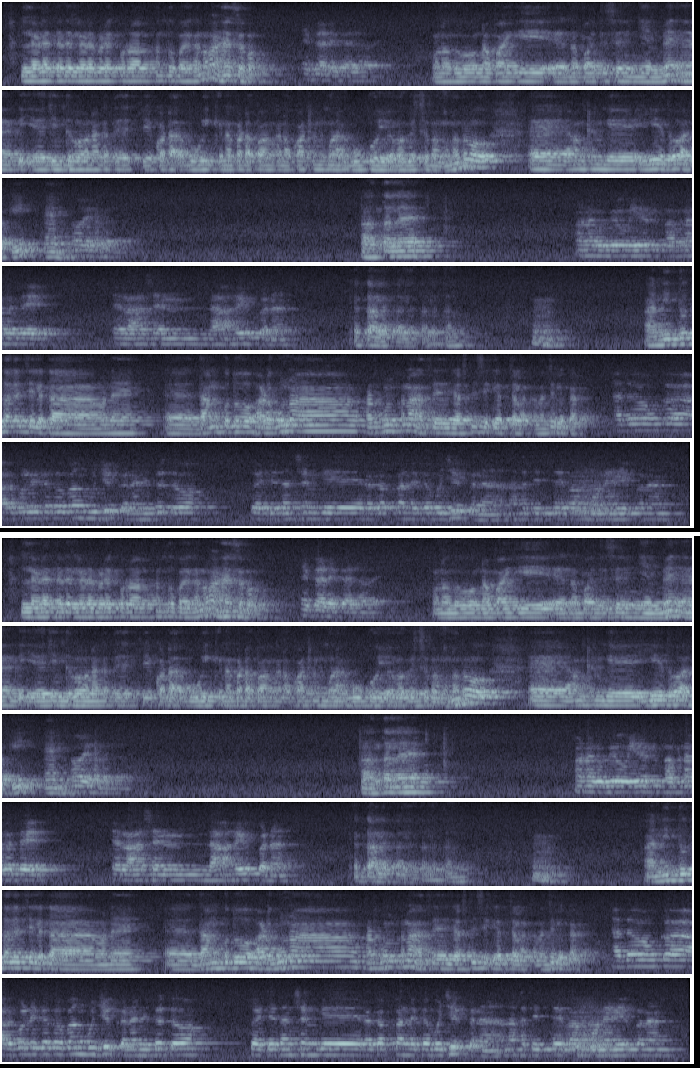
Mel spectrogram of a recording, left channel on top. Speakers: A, in the centre; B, on the right.
A: ᱞᱮᱲᱮ ᱛᱮᱲᱮ ᱞᱮᱲᱮ ᱵᱮᱲᱮ ᱠᱚᱨᱟᱣ ᱞᱮᱠᱷᱟᱱ ᱛᱚ ᱵᱟᱭ ᱜᱟᱱᱚᱜᱼᱟ ᱦᱮᱸ ᱥᱮ ᱵᱟᱝ?
B: ᱮᱠᱟᱞ ᱮᱠᱟᱞ ᱦᱳᱭ।
A: ᱚᱱᱟ ᱫᱚ ᱱᱟᱯᱟᱭ ᱜᱮ ᱱᱟᱯᱟᱭ ᱛᱮᱥᱮ ᱧᱮᱞ ᱢᱮ ᱠᱟᱹᱡ ᱤᱭᱟᱹ ᱪᱤᱱᱛᱟᱹ ᱵᱷᱟᱵᱱᱟ ᱠᱟᱛᱼᱼ ᱮᱫ ᱪᱮᱫ ᱚᱠᱟᱴᱟᱜ ᱵᱩᱜᱤᱜ ᱠᱟᱱᱟ ᱚᱠᱟᱴᱟᱜ ᱵᱩᱜᱤᱜ ᱠᱟᱱᱟ ᱚᱠᱟᱴᱟᱜ ᱵᱟᱝ ᱠᱟᱱᱟ ᱚᱠᱟ ᱴᱷᱮᱱ ᱠᱷᱚᱱᱟᱜ ᱟᱹᱜᱩ ᱠᱚ ᱦᱩᱭᱩᱜᱼᱟ ᱵᱷᱟᱜᱤ ᱥᱮ ᱵᱟᱝ ᱚᱱᱟ ᱫᱚ ᱮ ᱟᱢ ᱴᱷᱮᱱ ᱜᱮ ᱤᱭᱟᱹ ᱫᱚ ᱟᱨᱠᱤ ᱦᱮᱸ
B: ᱦᱚᱭ ᱦᱚᱭ ᱦᱚᱭ।
A: ᱟᱨ
B: ᱮᱠᱟᱞ
A: ᱛᱟᱦᱞᱮ
B: ᱚᱱᱟ ᱠᱚ ᱚᱱᱟ ᱠᱚᱜᱮ ᱩᱭᱦᱟᱹᱨ ᱵᱷᱟᱵᱱᱟ ᱠᱟᱛᱮᱫ ᱞᱟᱦᱟᱥᱮᱱ ᱞᱟᱦᱟᱜ ᱦᱩᱭᱩᱜ ᱠᱟᱱᱟ।
A: ᱮᱠᱟᱞ ᱮᱠᱟᱞ ᱮᱠᱟᱞ ᱮᱠᱟᱞ ᱦᱮᱸ, ᱟᱨ ᱱᱤᱛ ᱫᱚ ᱛᱟᱦᱚᱞᱮ ᱪᱮᱫ ᱞᱮᱠᱟ ᱢᱟᱱᱮ ᱮ ᱫᱟᱢ ᱠᱚᱫᱚ ᱟᱬᱜᱚᱱᱟ ᱟᱬᱜᱚᱱ ᱠᱟᱱᱟ ᱥᱮ ᱡᱟᱹᱥᱛᱤ ᱥᱮᱫ ᱜᱮ ᱪᱟᱞᱟᱜ ᱠᱟᱱᱟ ᱪᱮᱫ ᱞᱮᱠᱟ?
B: ᱟᱫᱚ ᱚᱱᱠᱟ ᱟᱬᱜᱚ ᱞᱮᱠᱟ ᱫᱚ ᱵᱟᱝ ᱵᱩᱡᱷᱟᱹᱜ ᱠᱟᱱᱟ ᱱᱤᱛᱚᱜ ᱫᱚ ᱠᱟᱹᱡ ᱪᱮᱛᱟᱱ ᱥᱮᱱ ᱜᱮ ᱨᱟᱠᱟᱵ ᱠᱟᱱ ᱞᱮᱠᱟ ᱵᱩᱡᱷᱟᱹᱜ ᱠᱟᱱᱟ ᱚᱱᱟ ᱠᱷᱟᱹᱛᱤᱨ ᱛᱮ ᱵᱟᱝ ᱢᱚᱱᱮ ᱦᱩᱭᱩᱜ ᱠᱟᱱᱟᱼᱼ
